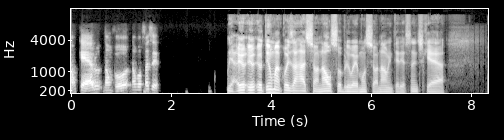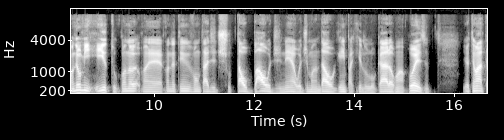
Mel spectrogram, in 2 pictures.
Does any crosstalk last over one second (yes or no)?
no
